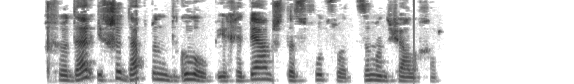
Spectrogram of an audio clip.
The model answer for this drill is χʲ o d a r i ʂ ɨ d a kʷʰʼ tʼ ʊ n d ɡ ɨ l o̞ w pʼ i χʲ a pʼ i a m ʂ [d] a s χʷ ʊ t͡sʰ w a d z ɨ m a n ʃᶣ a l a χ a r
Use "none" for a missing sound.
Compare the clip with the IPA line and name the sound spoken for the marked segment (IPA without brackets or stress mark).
d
